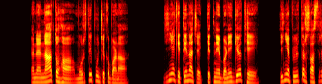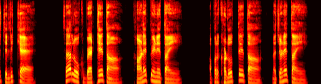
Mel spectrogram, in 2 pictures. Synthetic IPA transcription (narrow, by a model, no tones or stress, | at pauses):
kɐnɛnat̪ʊɦãmuːɾt̪ipuːd͡ʒəkbɐɽ̃a | d͡ʒɪ̃jãkit̪ɪnãt͡ʃəkɪt̪nebɐɽ̃iɡejot̪ʰe | d͡ʒɪ̃jãpɐʋɪt̪ɾəsaːst̪ɾet͡ʃəlɪkʰːjaɛ | sɛloːkbɛːʈʰet̪ã | kʰaːɽ̃epiːɽ̃et̪ãːĩ | ɐpəɾkʰɐɽoːt̪ːet̪ã | nɐt͡ʃɽ̃et̪aːĩ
